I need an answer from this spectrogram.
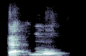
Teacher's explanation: لأن التاء هي حركتها هي المنبورة وليس الميم، لأننا إذا وجدنا حركتين في بداية الكلمة ليست منبورتين فالنبر على الأولى.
